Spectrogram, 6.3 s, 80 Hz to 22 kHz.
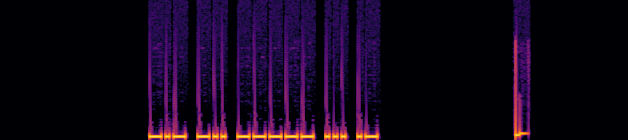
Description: Morse code, heard as a keyed tone, about 30 wpm, 700 Hz. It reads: KD0SA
